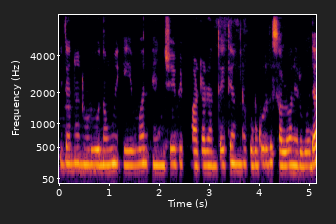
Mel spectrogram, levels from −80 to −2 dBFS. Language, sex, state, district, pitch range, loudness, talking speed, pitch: Kannada, female, Karnataka, Dharwad, 220-240 Hz, -22 LUFS, 105 wpm, 230 Hz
